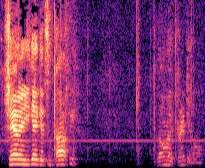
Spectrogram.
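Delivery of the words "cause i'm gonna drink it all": softer, sly aside; soft tease. Real, not acted. Teasing Shannon about the coffee, soft sly aside. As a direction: mutter the tease half to yourself.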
